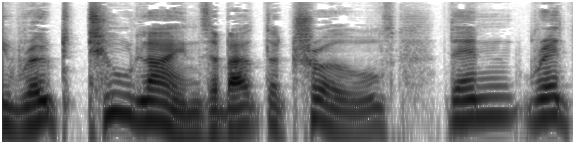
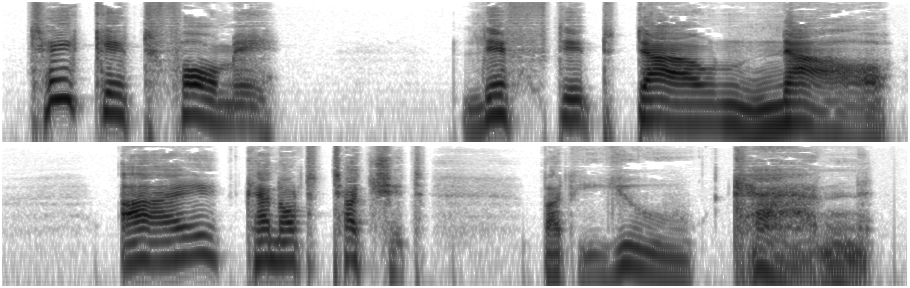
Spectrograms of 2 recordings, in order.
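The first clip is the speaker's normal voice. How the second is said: cold, pitiless voice, empty of kindness. Narrator reads a voice issuing from Harry's own mouth, high and cold. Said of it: "a high, cold voice, empty of any human kindness".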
